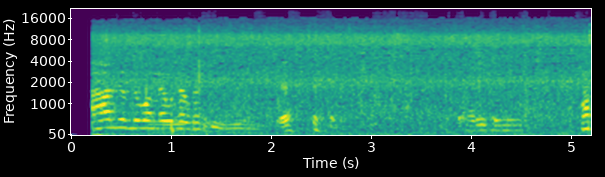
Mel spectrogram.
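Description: Rain falls steadily in a quiet rural area of Netrokona, Bangladesh, making a soft even hiss throughout, while someone talks faintly over it.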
